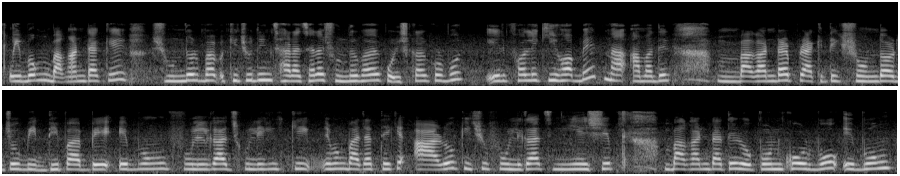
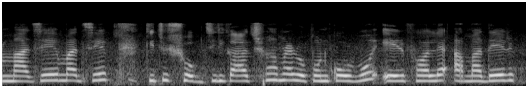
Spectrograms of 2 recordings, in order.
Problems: constant background noise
